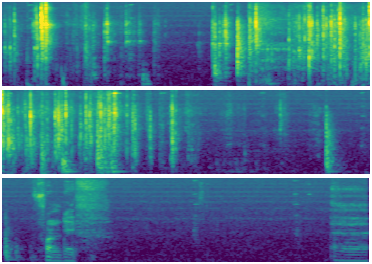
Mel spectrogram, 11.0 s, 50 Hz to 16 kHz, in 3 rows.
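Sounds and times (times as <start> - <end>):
plastic packaging crinkling: 0.0 - 7.6.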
